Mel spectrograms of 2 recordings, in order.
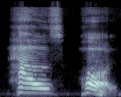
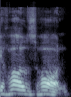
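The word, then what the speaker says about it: Halse Hall: pronounce that place name h-a-l-s-e h-a-l-l house Hall it never was and never will be Hall's Hall it's Hal's Hall so the immigration officers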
